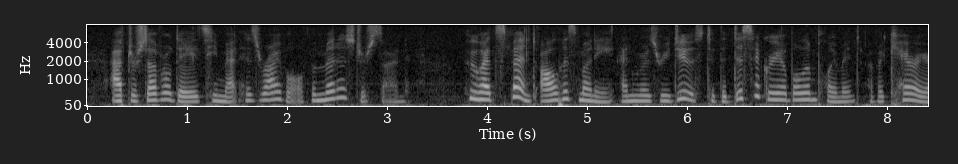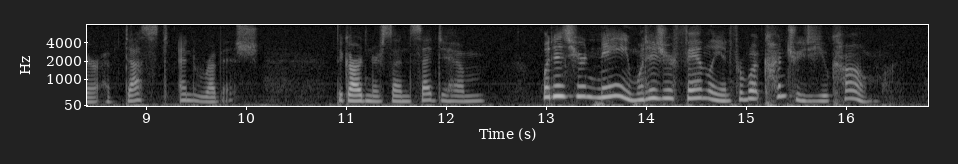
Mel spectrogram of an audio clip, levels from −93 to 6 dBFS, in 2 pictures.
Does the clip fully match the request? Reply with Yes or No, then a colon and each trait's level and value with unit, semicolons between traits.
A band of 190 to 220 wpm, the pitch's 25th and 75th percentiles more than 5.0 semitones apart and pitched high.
No: average, 180 wpm; wide, 5.6 semitones; high, 220 Hz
